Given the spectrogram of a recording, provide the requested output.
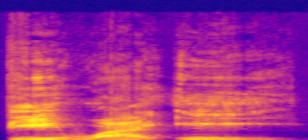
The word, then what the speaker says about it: by: 안 됩니다 by 알겠죠 쌍비 업처럼 발음할 듯 하면서 입술을 강하게 모았다가 터트릴 때는 부드럽게요 바 알겠죠 영어로 byy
